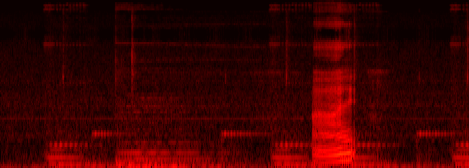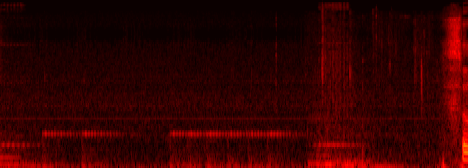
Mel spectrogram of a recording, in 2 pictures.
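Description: Soft electronic menu tones chime several times.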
